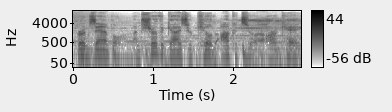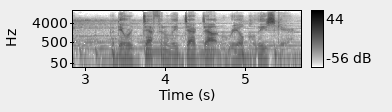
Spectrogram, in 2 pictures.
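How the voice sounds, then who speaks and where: Deep-voiced level-headed detective played by a man. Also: fast talker, music in the background, close to an everyday voice. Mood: serious, steady. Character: level-headed male detective briefing his allies. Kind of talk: English video game dub dialogue.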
